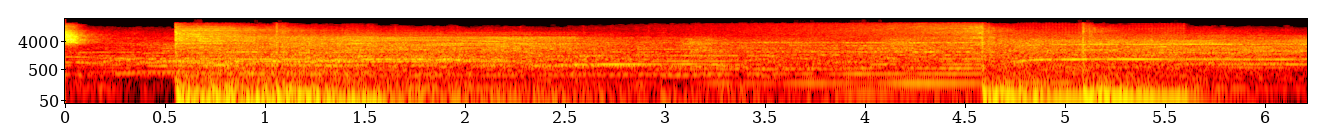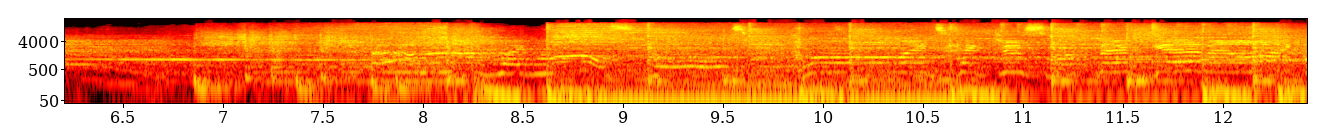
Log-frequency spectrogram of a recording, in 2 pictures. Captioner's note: crowd cheering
